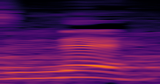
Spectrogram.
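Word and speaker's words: ναι: Yes in Greek is ne, N-A-I, and you see those in a lot of the bus stations as well.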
